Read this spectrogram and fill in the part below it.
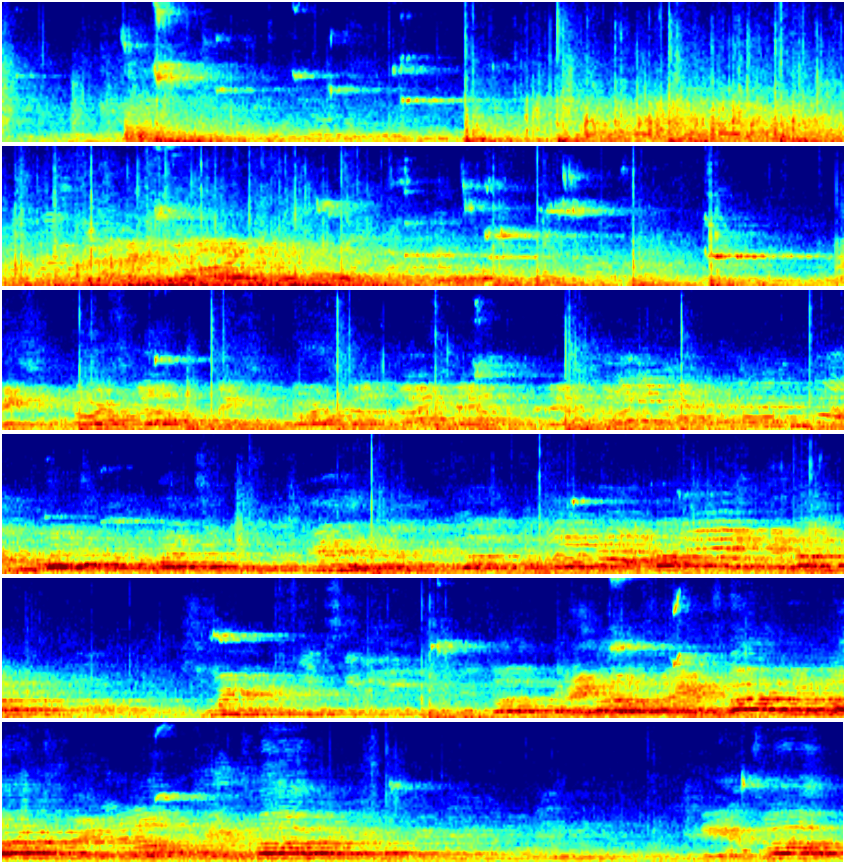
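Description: Sneakers squeak sharply on a hard floor in an echoing gym.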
